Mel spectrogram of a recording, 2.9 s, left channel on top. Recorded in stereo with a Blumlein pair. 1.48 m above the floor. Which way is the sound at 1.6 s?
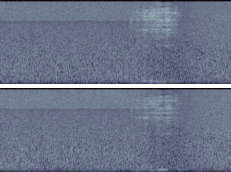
40° left.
